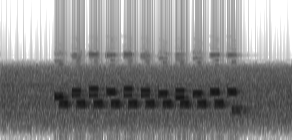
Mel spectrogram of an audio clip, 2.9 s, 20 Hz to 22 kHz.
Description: Multi-frequency trunk signalling (R2, with the far end's replies), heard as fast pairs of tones, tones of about 90 ms, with phone line noise. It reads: 15868534366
